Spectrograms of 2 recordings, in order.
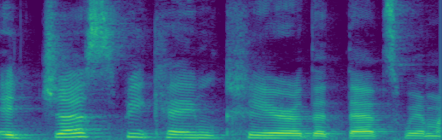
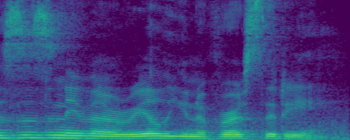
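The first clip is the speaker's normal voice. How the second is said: fast, whispered put-on voice. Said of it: "my parents were like".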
